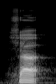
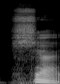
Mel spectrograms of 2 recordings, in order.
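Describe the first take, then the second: First: The sh sound is cut short before the vowel. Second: The sh sound flows audibly before the vowel. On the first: The speaker calls it wrong. "shinnya akan tidak terdengar dengan jelas" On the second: The speaker calls it right. "pastikan ada suara shin yang mengalir"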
